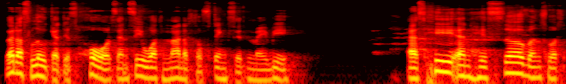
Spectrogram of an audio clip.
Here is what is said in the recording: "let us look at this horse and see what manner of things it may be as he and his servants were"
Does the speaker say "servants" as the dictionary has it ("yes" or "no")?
yes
